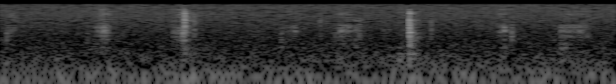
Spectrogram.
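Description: A white stylus taps and draws on the screen of a pink plastic magnetic drawing board lying flat on a table while the other hand holds the board steady. Two short, bright plastic ticks stand out among fainter scratchy strokes and light taps, all very quiet.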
